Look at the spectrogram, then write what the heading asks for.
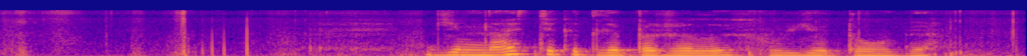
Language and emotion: Russian, neutral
